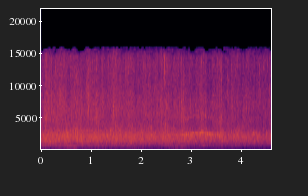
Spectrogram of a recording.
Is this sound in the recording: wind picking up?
no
